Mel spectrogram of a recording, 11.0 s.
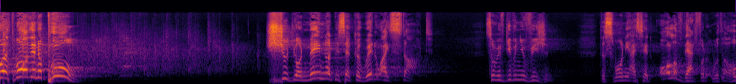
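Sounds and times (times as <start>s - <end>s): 
speech: 0.1s - 1.2s, 4.0s - 6.5s, 7.3s - 8.4s, 9.0s - 11.0s
church audience clapping hands: 0.8s - 4.2s.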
